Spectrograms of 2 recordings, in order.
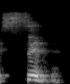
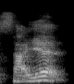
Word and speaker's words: Syed: the first one first my teachers begin to say Sid instead of Sayed because Sayed was too hard to pronounce I said okay I'll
